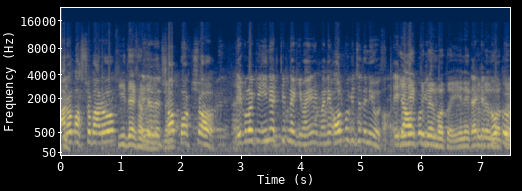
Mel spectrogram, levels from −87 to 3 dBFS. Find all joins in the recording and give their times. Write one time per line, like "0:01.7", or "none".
none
